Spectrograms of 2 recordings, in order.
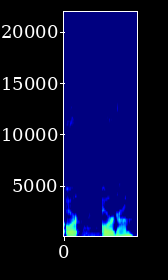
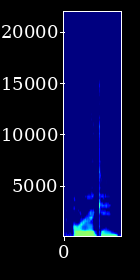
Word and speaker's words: Oregon: They stopped at a quiet spot on the road in Springfield, Oregon. – Oregon. – Oregon. – Oregon. Oh. Like, imagine Oregon, like you're playing one like a piano.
